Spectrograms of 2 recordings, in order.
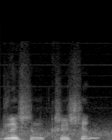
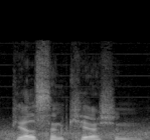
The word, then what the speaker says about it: Gelsenkirchen: And what's the other one? Glishenkirchen? Well, that's Gelsenkirchen.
